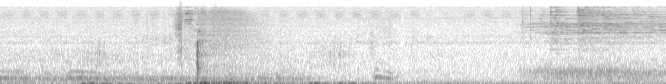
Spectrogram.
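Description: Bird hooting in Final Fantasy XIV, faint owl-like hoots over a quiet ambient background with a couple of soft thuds.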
